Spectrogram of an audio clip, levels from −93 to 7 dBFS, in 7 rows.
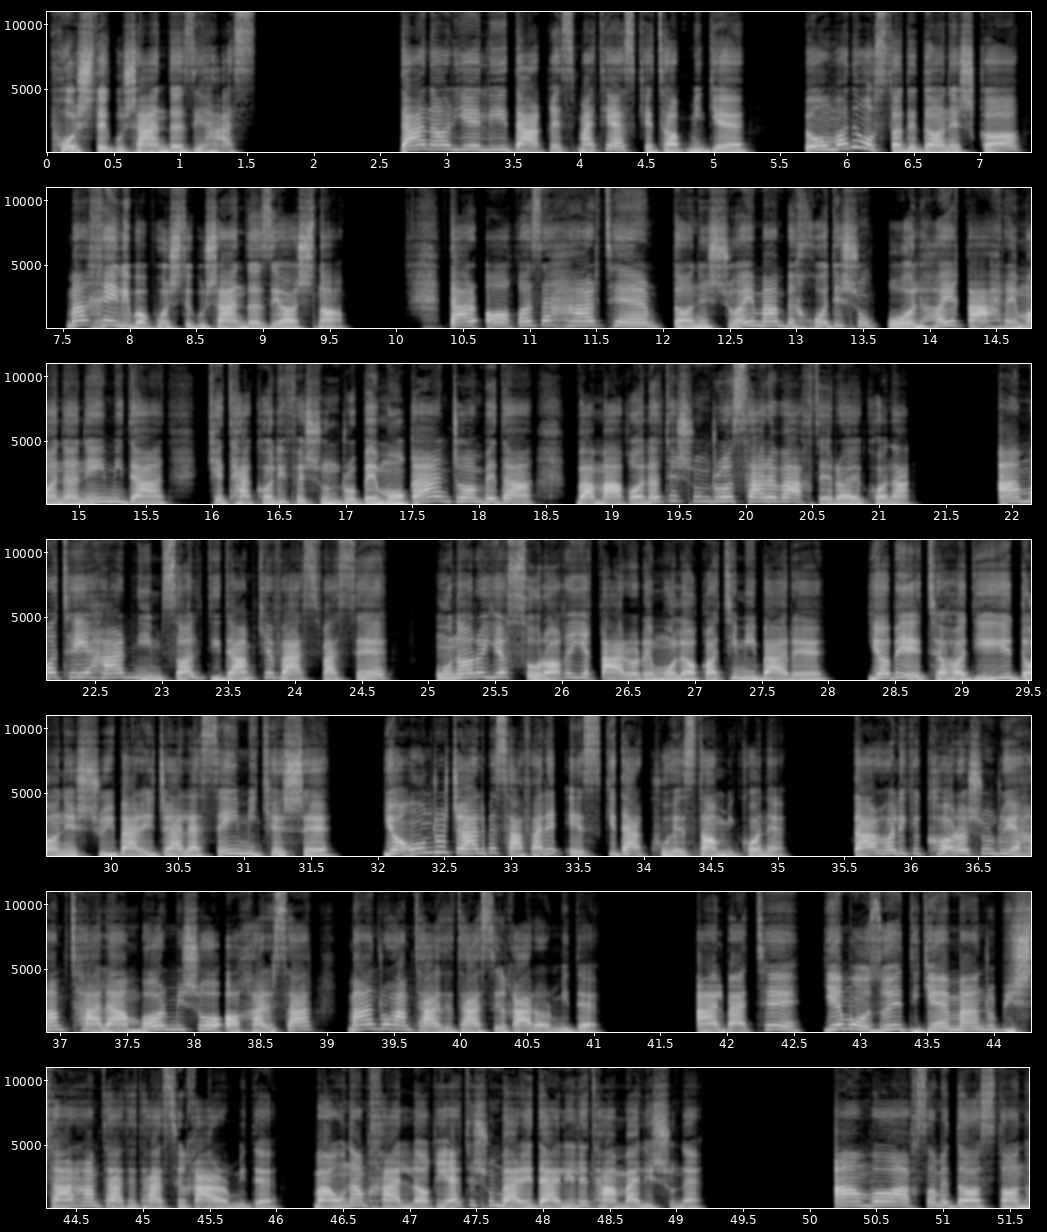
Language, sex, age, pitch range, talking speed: Persian, female, 20-39, 220-300 Hz, 135 wpm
